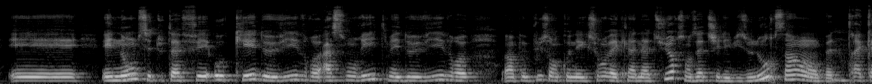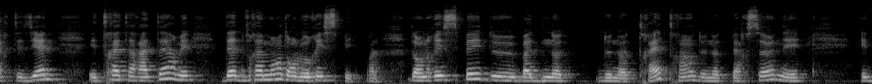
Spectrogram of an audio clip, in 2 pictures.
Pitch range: 170-195 Hz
